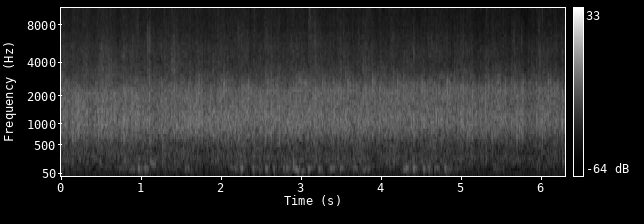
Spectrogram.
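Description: Steady audience applause at a talk as the speaker, a software engineer working in security, is introduced. A dense wash of many hands clapping at an even, sustained volume with no voices standing out.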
